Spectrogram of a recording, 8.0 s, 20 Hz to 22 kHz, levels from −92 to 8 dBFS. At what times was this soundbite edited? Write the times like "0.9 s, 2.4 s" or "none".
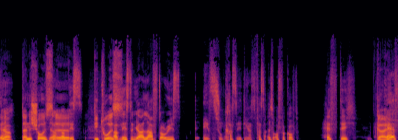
none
